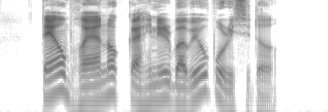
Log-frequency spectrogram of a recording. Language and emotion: Assamese, neutral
